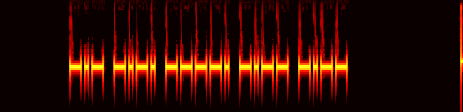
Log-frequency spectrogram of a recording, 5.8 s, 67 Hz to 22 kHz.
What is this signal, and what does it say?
Morse code, heard as a keyed tone, about 26 wpm, 700 Hz. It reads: KC9YY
